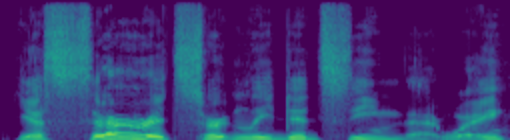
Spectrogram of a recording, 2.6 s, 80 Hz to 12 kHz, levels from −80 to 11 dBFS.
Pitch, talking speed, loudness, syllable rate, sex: 170 Hz, 190 wpm, -18 LUFS, 4.1 syllables/s, male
